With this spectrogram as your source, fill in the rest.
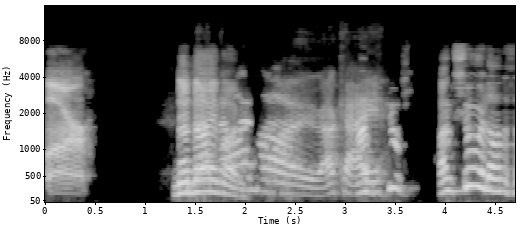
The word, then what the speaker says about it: Nanaimo: Brian, you pronounce it Nanaimo bar. Nanaimo.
